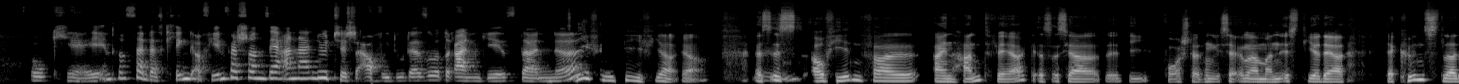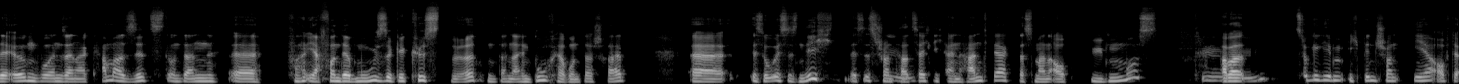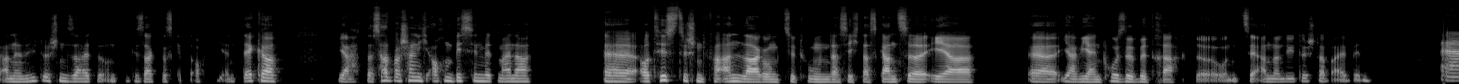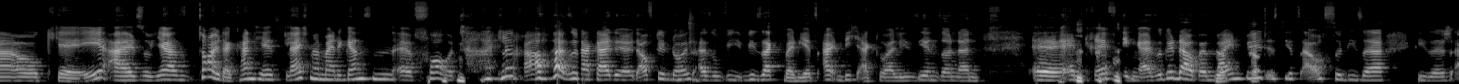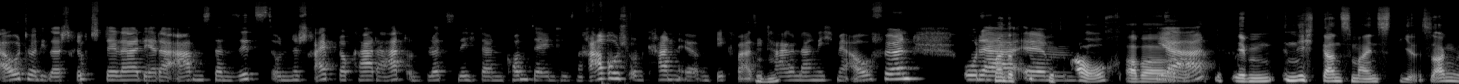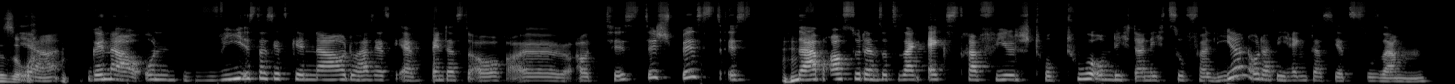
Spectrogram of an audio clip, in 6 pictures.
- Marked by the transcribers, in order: other noise; laughing while speaking: "von"; chuckle; laughing while speaking: "Vorurteile raus, also, auf den neus"; unintelligible speech; other background noise; laugh; laughing while speaking: "so"; chuckle
- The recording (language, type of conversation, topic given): German, podcast, Was macht eine fesselnde Geschichte aus?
